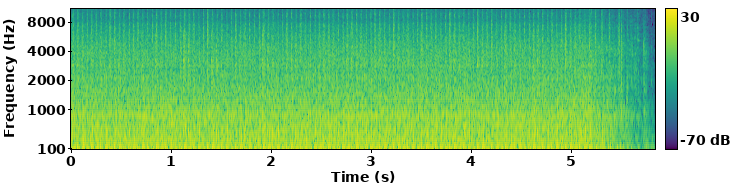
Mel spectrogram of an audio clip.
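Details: Old Masport lawnmower with a Briggs and Stratton single-cylinder engine, after a full service: steady fast thump with a faintly uneven beat, a slight miss, then cuts off; owner suspects the carburettor needs cleaning again.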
